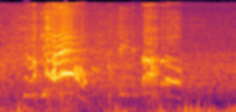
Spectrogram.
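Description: A child's high-pitched shouts during play: two short yells, the first about half a second in and a shorter one about a second and a half in.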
